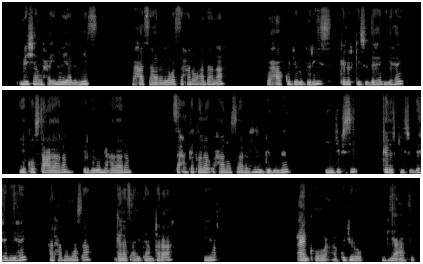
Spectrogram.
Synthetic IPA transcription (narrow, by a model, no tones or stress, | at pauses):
mɛːʃaːnwɑħɑːɪnɔːjaːlɐmiːs | wɑħɑːsaːɾɐnlɐβɐsɑħɑnʊʕɑd̪aːnɐh | wɑħɑːkʰʊt͡ʃɪɾɔbɪɾiːs | kʰɐlɐrkʰiːsud̪ɐɦɐbjɐɦɛj | ijɞkʰɔːst̪ʰɐʕɑɣaːɾɐnb̥ɐrbɐɾɔːnɪʕɑɣaːɾɐn | sɑħɑŋkʰɐkʰɐlɛwʔɑ̰ħɑːnɔːsaːɾɐnɦɪlɪlɡɐðuːðɐn | ijd͡ʒɪbsɪ | kʰɐlɐrkʰiːsud̪ɐɦɐbjɐɦɛj | hɐlħɑβɐmɔːsɐh | ɡɐlaːsʕɑβɪt̪ʰaːnqɑɾɐ̰ʔɐh | ijɔ | ʕɑɡɔːkʰʊt͡ʃɪɾɔ | bɪjɐʕɑːfɪ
